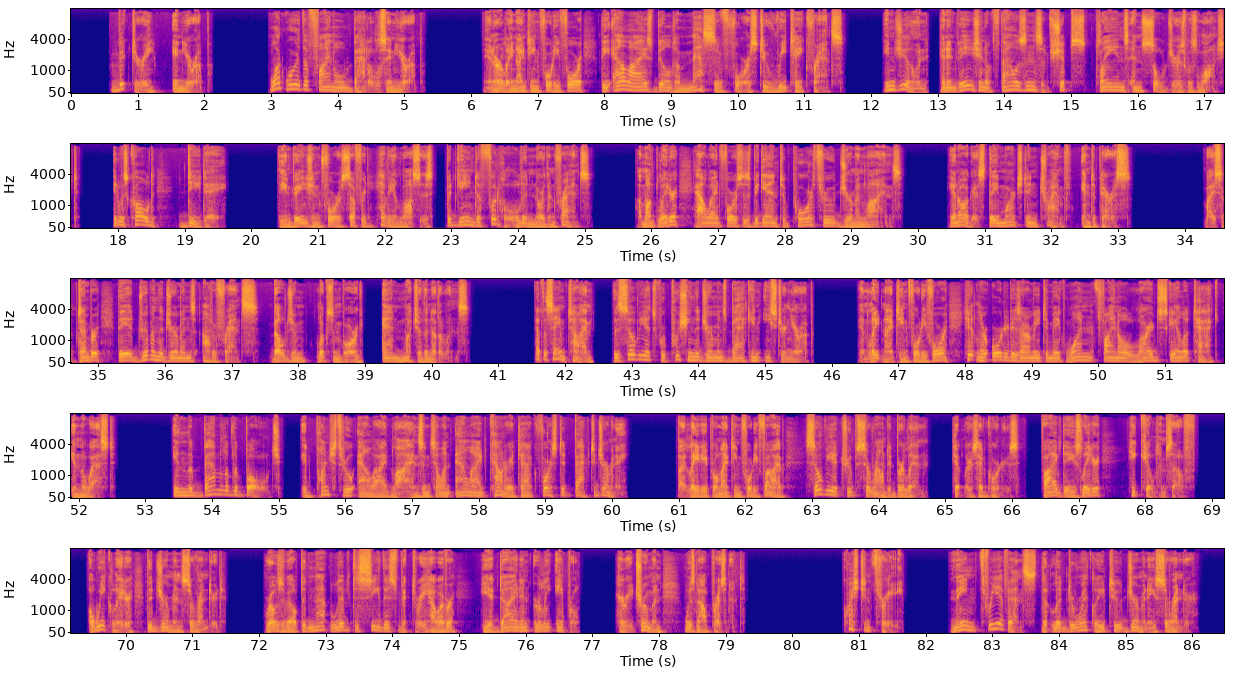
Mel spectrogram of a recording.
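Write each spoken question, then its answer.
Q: Name three events that led directly to Germany's surrender.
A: D-Day invasion and liberation of France, the Battle of the Bulge, Soviet troops surrounding Berlin and Hitler's suicide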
